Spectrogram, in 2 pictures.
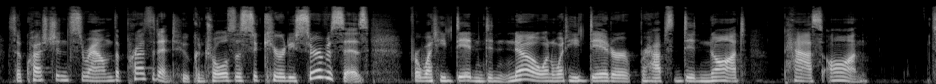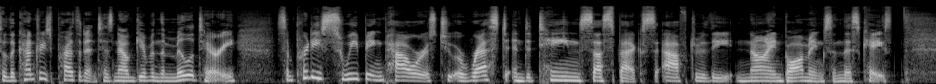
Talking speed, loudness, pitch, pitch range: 165 wpm, -17 LUFS, 170 Hz, 160-195 Hz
